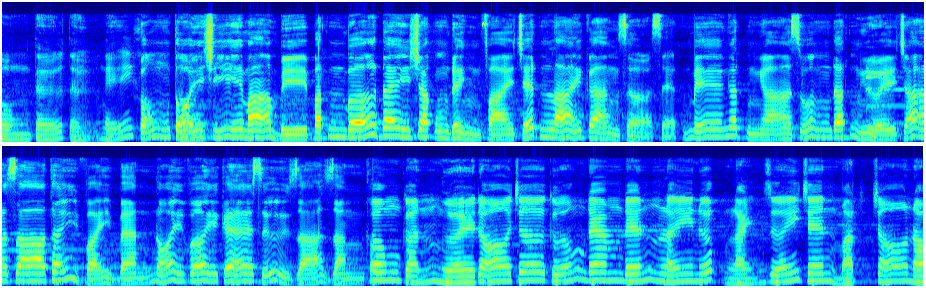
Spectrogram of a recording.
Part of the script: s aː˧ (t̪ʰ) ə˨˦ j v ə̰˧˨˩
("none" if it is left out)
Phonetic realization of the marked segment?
t̪ʰ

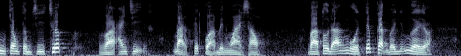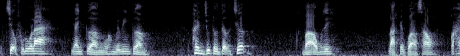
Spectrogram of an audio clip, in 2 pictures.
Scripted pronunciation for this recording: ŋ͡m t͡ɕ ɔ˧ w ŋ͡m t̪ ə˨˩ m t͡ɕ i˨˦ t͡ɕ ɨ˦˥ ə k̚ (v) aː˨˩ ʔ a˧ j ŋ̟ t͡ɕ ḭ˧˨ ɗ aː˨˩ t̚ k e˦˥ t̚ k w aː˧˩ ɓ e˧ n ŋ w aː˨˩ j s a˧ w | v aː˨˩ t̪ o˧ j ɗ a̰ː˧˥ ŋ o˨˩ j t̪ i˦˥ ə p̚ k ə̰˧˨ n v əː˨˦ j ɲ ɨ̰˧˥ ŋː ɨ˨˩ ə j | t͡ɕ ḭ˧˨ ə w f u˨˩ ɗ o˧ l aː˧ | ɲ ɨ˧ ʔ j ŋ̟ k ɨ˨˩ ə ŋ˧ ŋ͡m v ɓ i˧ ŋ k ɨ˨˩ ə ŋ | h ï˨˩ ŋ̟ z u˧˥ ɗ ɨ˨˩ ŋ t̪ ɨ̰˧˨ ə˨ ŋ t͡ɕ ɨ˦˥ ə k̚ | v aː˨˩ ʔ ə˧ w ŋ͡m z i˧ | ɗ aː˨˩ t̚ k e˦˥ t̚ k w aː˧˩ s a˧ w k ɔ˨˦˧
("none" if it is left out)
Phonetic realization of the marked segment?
v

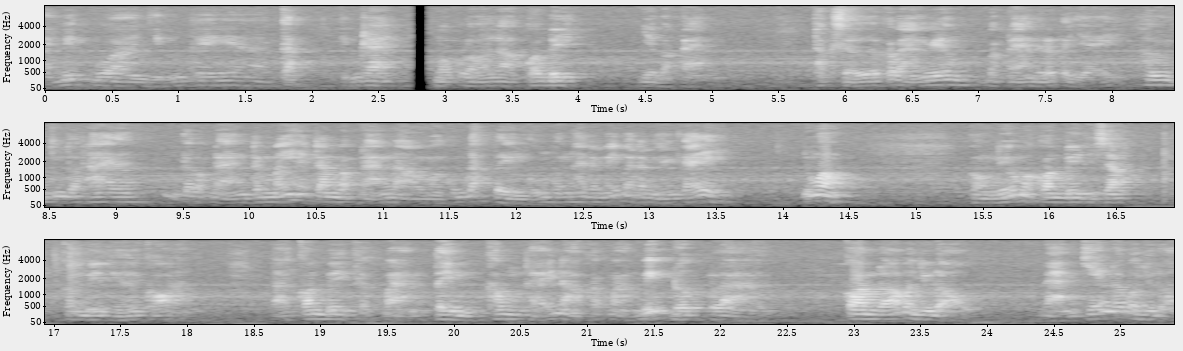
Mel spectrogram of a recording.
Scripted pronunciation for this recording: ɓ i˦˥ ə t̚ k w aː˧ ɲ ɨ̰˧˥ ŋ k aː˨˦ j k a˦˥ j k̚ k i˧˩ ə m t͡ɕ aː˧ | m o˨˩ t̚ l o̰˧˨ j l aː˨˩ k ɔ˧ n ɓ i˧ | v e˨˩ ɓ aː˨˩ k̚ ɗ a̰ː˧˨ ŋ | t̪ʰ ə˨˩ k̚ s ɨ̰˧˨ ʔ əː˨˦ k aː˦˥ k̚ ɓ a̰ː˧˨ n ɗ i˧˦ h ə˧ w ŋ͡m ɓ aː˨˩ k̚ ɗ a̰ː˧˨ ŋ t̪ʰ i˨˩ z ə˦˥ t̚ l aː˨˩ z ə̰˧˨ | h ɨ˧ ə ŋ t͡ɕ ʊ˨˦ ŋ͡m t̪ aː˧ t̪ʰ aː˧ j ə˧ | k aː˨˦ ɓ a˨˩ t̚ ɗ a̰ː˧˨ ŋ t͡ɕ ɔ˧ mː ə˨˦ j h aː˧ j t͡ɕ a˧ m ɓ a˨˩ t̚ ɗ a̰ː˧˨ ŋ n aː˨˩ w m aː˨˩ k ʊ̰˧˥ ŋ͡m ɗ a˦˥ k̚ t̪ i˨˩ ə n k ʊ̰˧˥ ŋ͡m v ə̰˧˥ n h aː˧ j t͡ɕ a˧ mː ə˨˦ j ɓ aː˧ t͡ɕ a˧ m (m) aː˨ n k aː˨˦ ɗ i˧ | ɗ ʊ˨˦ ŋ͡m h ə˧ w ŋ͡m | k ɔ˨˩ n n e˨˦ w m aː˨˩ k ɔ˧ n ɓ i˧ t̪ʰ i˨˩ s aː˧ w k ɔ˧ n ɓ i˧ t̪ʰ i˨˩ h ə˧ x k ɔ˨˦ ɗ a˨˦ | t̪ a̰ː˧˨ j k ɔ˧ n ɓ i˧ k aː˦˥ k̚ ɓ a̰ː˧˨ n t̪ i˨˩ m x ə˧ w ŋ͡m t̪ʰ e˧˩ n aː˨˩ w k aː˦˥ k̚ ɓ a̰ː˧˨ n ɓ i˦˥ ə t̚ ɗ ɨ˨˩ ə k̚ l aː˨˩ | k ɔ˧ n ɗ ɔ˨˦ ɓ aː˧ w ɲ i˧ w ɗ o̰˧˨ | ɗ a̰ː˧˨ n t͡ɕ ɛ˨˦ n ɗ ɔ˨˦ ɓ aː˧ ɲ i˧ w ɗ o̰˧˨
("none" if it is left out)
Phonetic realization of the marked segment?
ŋ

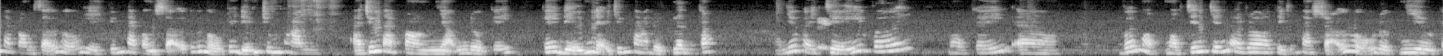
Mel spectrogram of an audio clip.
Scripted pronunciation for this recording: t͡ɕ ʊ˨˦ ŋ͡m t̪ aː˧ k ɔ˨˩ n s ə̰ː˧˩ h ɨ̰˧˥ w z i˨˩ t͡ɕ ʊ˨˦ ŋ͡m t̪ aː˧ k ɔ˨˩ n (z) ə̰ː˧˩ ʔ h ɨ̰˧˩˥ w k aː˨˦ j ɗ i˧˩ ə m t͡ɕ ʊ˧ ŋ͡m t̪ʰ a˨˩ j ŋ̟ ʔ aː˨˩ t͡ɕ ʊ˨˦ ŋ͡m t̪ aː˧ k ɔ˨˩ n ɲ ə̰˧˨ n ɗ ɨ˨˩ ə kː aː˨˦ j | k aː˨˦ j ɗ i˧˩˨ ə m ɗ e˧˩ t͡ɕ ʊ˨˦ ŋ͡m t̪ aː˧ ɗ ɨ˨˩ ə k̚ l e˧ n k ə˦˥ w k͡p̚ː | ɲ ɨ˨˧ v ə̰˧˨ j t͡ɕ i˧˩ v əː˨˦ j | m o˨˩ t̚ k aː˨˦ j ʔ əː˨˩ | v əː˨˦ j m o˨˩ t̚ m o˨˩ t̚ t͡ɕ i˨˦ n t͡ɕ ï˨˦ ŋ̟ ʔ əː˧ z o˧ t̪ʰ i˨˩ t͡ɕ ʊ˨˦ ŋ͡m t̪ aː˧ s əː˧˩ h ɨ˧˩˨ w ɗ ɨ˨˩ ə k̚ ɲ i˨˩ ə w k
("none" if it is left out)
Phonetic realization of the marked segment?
s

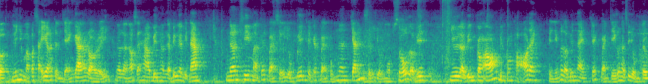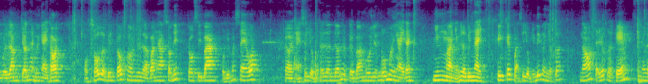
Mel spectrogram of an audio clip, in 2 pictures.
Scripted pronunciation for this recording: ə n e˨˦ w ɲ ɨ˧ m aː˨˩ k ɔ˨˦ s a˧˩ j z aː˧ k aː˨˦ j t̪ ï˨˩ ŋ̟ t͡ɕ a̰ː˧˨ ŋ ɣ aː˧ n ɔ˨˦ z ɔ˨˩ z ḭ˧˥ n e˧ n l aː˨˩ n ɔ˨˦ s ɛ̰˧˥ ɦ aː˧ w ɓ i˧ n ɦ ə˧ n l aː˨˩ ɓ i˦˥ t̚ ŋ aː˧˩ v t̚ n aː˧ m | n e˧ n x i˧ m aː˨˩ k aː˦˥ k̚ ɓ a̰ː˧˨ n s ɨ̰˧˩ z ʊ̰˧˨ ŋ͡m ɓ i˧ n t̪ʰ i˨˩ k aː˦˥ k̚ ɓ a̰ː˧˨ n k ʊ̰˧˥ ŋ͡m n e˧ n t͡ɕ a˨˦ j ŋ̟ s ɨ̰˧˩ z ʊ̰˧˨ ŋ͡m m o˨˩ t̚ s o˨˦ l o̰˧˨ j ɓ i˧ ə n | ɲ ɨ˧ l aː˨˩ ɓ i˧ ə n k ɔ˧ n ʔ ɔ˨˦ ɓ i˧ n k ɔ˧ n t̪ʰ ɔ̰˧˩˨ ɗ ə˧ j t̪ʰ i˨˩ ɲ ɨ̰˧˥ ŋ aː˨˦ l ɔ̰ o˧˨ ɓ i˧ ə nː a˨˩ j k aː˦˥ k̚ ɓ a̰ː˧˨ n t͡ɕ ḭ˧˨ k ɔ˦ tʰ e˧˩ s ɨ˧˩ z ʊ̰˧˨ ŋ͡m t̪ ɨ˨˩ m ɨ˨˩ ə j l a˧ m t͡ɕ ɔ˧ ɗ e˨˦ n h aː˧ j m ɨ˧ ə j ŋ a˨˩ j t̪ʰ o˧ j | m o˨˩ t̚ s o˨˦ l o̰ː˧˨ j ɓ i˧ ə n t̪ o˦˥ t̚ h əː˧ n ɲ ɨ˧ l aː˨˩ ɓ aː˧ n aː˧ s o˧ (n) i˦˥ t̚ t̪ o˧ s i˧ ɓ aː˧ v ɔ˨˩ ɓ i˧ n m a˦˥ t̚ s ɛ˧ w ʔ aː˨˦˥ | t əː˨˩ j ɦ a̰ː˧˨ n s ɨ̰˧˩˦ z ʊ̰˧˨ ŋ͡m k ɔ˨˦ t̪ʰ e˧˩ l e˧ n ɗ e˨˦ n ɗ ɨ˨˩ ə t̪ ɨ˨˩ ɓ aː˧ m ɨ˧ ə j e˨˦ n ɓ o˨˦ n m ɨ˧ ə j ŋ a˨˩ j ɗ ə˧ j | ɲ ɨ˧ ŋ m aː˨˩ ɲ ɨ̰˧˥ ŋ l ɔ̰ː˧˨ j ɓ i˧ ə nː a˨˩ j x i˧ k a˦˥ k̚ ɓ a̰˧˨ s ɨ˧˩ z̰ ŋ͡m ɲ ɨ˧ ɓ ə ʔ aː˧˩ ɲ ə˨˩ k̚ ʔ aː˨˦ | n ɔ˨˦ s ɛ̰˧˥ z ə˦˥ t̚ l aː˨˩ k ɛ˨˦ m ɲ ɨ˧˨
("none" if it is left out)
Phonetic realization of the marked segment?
n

